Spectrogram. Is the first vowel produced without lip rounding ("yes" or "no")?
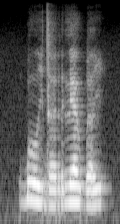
no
